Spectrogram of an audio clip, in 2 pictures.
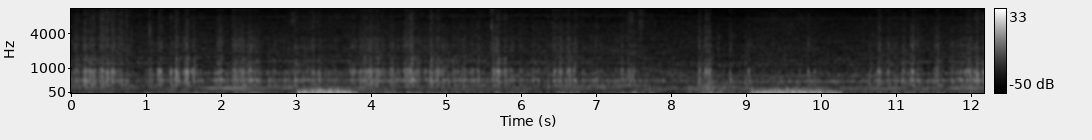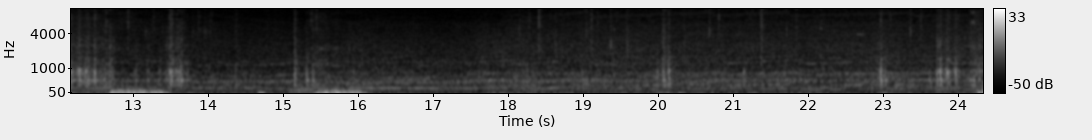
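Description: Formula 1 car engine in the F1 2019 racing game, a continuous high-revving drone with rising and falling pitch through gear changes, punctuated by several deep low thumps, loud and steady throughout.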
